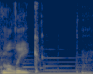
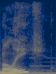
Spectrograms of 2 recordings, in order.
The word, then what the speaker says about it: Malik: guy he's zean Malik is that how you pronounce it well zann Zane yeah Zayn Malik Zay Malik and I think it's Malik is it Malik m a l i k he's part of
